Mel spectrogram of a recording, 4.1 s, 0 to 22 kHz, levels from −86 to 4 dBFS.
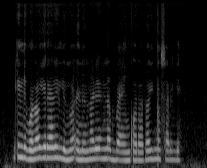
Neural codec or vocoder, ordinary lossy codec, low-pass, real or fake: codec, 44.1 kHz, 2.6 kbps, SNAC; none; none; fake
